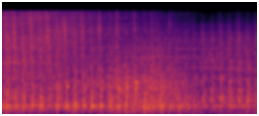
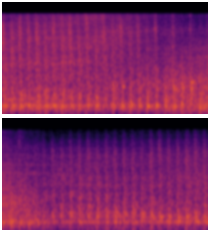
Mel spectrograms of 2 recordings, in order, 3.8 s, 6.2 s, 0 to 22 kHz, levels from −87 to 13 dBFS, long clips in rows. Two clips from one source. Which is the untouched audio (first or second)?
second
